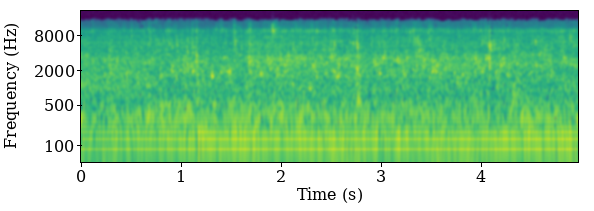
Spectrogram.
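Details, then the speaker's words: Manitowoc Indigo series ice machine not making ice (bad keypad found), during freeze cycle: water circulation pump finally kicks on, steady low hum with a soft water trickle; pump working normally. "so the water pump hasn't came on yet which probably is our next oh there it goes it's actually working"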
